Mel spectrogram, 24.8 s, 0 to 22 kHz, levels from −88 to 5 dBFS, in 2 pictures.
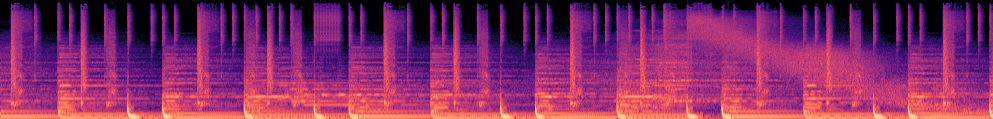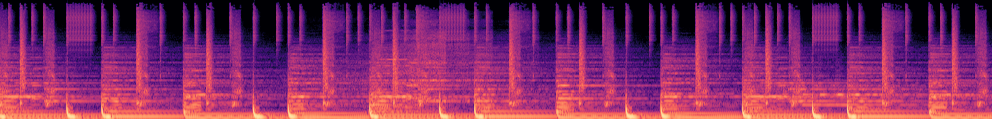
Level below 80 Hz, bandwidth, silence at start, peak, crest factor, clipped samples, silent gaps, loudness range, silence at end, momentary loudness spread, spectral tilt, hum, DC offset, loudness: -14 dBFS; 19 kHz; 0 s; 0 dBFS; 12 dB; under 0.1%; none; 1 LU; 0 s; 8 LU; -5 dB/octave; none; under 0.1%; -15 LUFS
